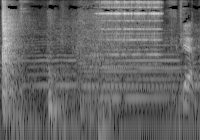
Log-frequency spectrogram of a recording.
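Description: A sharp thump at the start, then about a second in a short, bright ringing that lasts about half a second, over background music.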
